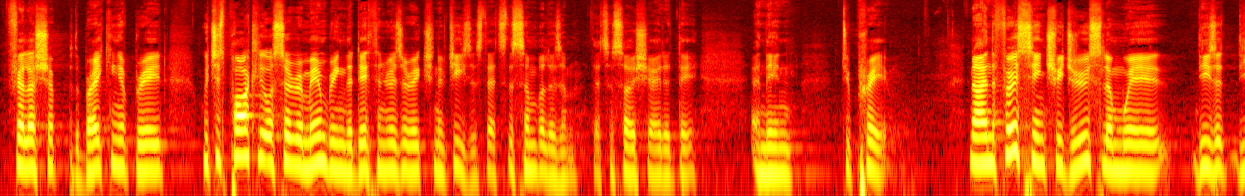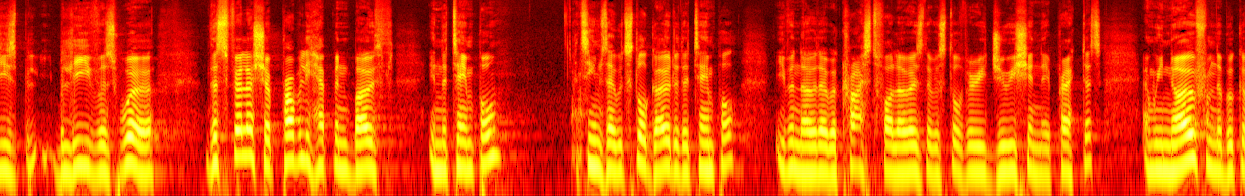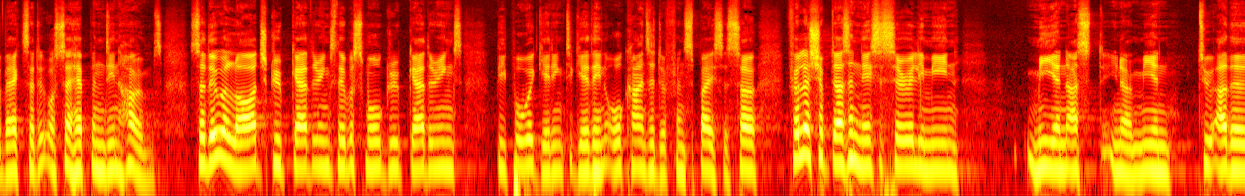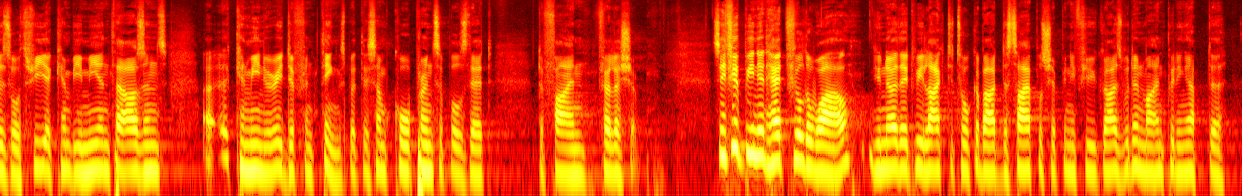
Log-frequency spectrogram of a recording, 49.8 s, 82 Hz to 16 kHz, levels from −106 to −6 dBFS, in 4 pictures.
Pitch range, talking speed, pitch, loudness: 155-180 Hz, 200 wpm, 170 Hz, -25 LUFS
